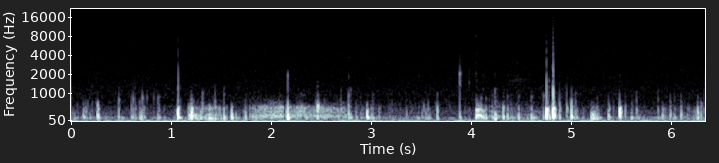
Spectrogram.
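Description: Soft gurgling, bubbling and low rumbling with scattered pops throughout; ordinary stomach growling from gas and fluid moving through the gut.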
